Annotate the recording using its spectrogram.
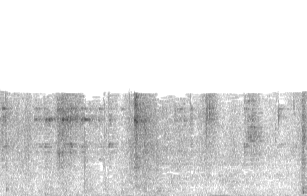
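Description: Faint footsteps, a few soft knocks about a second apart, over a low room hum.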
